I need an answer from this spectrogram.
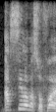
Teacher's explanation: É composta pela sílaba so, a primeira sílaba, e a sílaba fá, a última sílaba. No caso desse exemplo, o fá é a sílaba mais forte. Por isso, a última sílaba da palavra, sendo a sílaba forte, classifica esta palavra como sendo oxítona.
